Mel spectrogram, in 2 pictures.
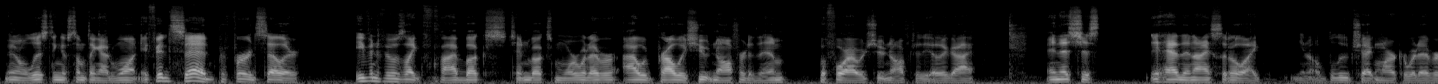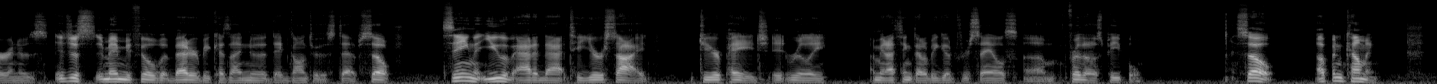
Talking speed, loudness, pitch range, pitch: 230 wpm, -29 LUFS, 90-110 Hz, 100 Hz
